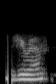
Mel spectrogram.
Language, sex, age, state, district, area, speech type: Urdu, female, 18-30, Uttar Pradesh, Gautam Buddha Nagar, rural, conversation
